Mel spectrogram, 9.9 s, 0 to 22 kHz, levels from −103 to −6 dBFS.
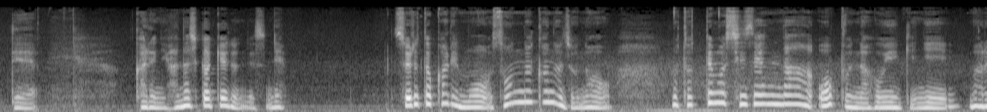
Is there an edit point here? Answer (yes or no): no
